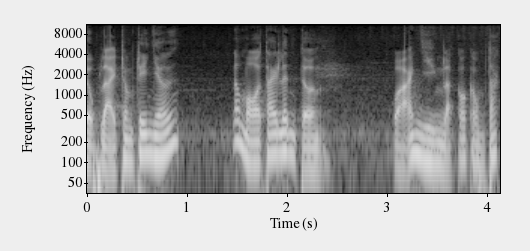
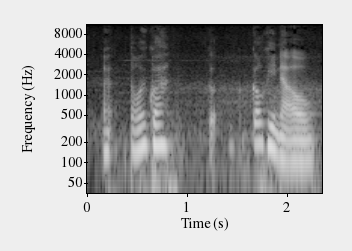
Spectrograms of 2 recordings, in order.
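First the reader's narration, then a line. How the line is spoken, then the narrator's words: Trembling voice. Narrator (Vietnamese): Quỳnh Hương nói với giọng run run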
